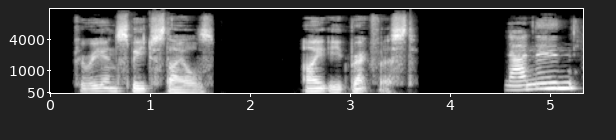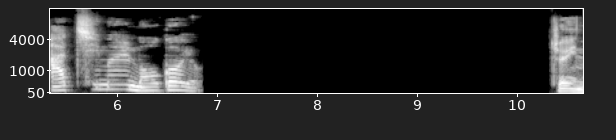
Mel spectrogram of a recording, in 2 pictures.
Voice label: Korean speech styles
